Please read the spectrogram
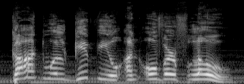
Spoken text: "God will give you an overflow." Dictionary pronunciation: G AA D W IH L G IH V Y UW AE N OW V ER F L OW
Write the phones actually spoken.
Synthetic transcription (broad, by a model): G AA D W IH L G IH V Y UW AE N OW V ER F L OW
